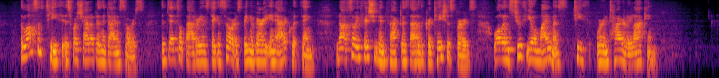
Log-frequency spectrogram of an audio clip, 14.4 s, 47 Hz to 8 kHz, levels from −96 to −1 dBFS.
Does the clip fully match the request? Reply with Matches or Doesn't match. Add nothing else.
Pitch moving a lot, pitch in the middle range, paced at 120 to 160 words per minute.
Doesn't match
